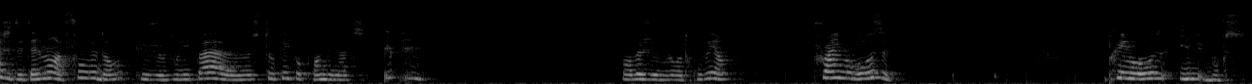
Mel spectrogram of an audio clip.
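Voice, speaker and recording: A woman's voice: fairly high pitch, a little mellow, reverberant. A woman reviewing a novel in a casual book vlog, hesitant and searching for her words, with many fillers and restarts. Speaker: book vlogger. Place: on a beach.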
